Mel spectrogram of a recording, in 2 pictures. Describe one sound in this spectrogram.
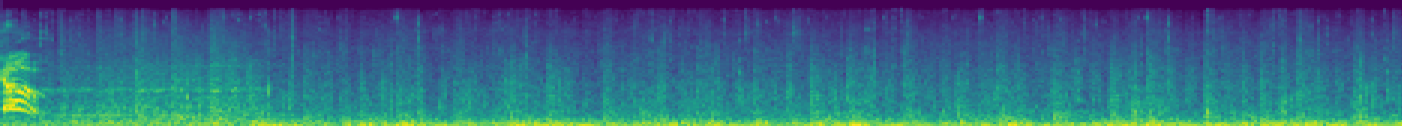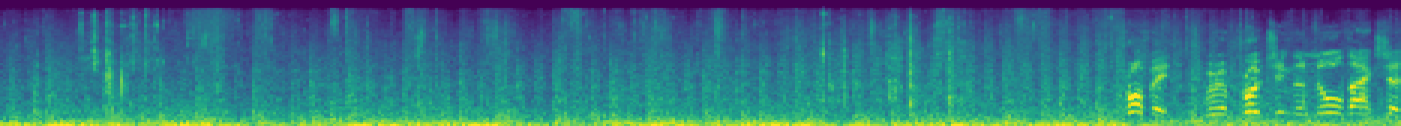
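Boots thud quickly as soldiers run over stone and grass.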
